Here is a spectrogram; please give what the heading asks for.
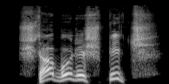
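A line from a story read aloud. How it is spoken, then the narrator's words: Barked. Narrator (Russian): рявкнул он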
